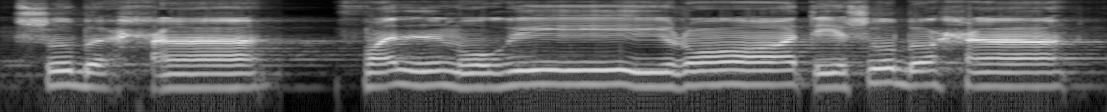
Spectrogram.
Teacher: صاد کو پر آ جائے گا، با ساکن میں یہاں پھر قلقلہ ہوگا اور دو زبر کو الف سے بدل کر پڑھیں گے۔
